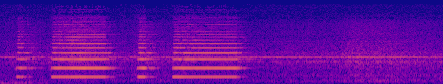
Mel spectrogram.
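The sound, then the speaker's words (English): A ship's steel siren horn sounds from the sea in four loud, brassy blasts, short, long, short, long, then fades out, leaving a steady background hum and hiss. “till all was broken by that menace from the sea, the steel-bosomed siren calling bitterly.”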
